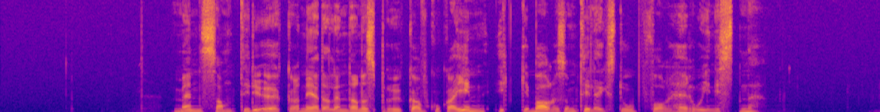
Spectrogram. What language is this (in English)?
Norwegian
